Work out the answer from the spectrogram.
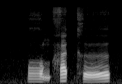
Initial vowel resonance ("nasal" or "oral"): oral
